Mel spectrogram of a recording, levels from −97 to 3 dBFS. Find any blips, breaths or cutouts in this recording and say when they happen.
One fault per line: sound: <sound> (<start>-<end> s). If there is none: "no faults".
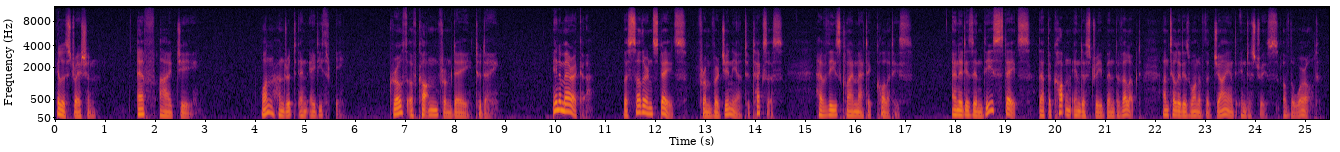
sound: dropout (5.5-5.6 s)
